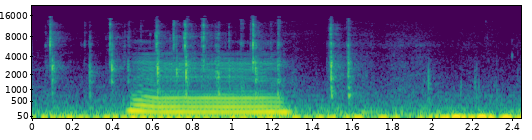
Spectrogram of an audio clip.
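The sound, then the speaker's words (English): Quick, irregular clacking of keys on a computer keyboard, fairly loud, with a short hummed voice tone sounding over the typing partway through. “Sorry, guys, I'm going to be typing.”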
